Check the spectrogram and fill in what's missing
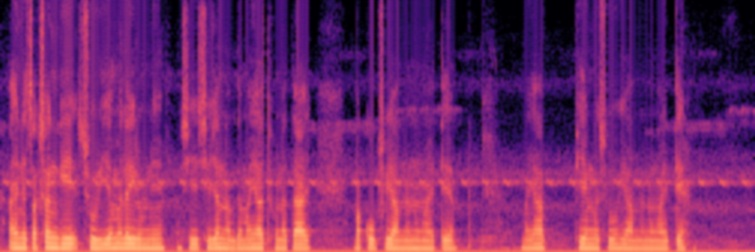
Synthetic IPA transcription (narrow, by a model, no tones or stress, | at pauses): ajnɐt͡ʃak̚sɐŋɡisuɾiɐmɐlɐjɾumnimɐsisizɐnːɐbɐdɐmɐjatʰunɐtaj | makok̚sujamnɐnuŋajte | mɐja | pʰeŋbɐsujamnɐnuŋajte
